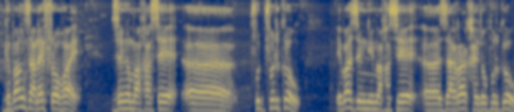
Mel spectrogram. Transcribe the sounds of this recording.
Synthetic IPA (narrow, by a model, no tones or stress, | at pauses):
ɡɯbaŋzanajpʰɯɾawɦaj | zɯŋɯmakʰase | pʰut̚pʰɯɾkʰɯw | ebazɯŋnimakʰasezaɡɾakʰajɾɔpʰɯɾk̬ʰɯw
